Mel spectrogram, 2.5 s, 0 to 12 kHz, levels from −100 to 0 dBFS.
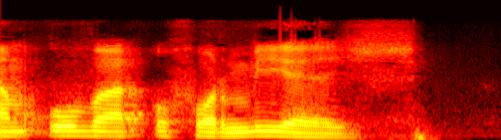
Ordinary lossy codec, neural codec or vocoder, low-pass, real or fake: AAC, 32 kbps; codec, 16 kHz, 1 kbps, X-Codec, WavLM features, trained on Multilingual LibriSpeech; 7.2 kHz; fake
